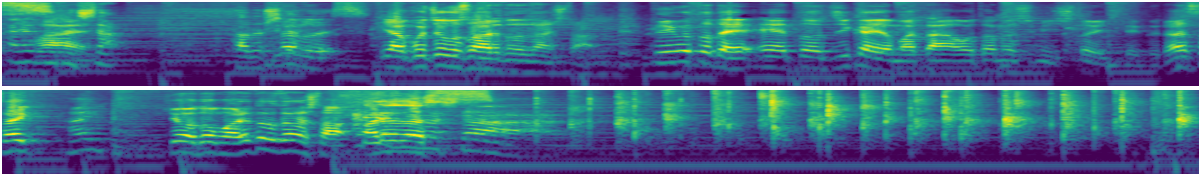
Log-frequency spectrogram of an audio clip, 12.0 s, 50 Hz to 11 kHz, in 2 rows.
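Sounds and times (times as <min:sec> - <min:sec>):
people clapping: 0:08.0 - 0:11.9.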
